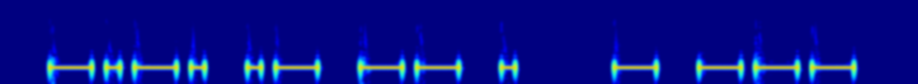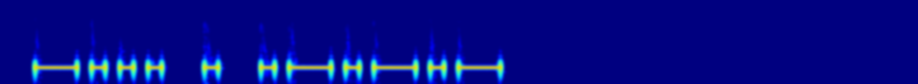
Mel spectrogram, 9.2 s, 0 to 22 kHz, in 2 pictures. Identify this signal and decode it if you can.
Morse code, heard as a keyed tone, about 17 wpm, 700 Hz. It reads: CAME TO BE.
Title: Sentences from Top 1000 Words - Review Part 3 - 17wpm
